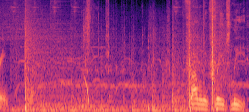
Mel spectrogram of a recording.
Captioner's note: gunfire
